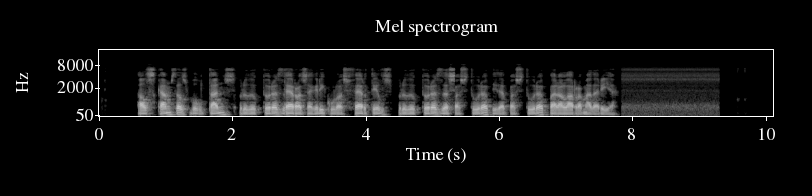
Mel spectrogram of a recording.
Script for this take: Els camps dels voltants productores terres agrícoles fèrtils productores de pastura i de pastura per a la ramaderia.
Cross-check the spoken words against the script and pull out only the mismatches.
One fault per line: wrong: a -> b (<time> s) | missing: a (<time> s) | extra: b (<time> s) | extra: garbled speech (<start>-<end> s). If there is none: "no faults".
no faults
